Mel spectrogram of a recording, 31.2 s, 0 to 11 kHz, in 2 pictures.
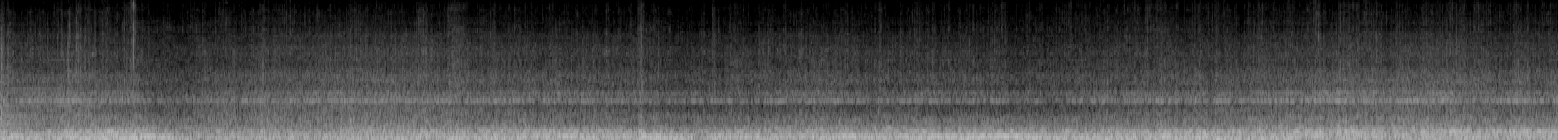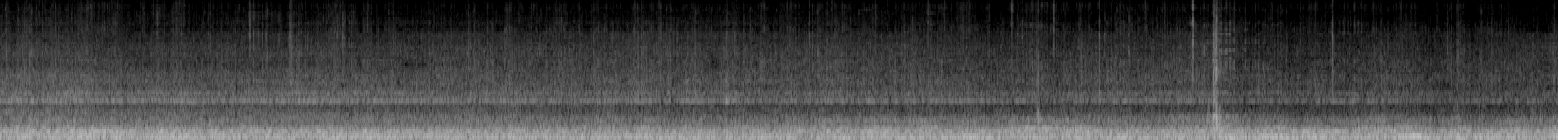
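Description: Wind rushing over the microphone and tyre rumble from a bicycle ride, a steady low rumble with a faint steady tone near 1 kHz underneath.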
